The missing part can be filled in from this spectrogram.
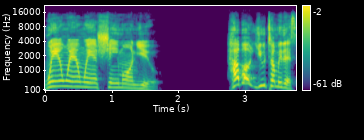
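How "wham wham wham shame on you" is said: petulant, whiny, whining voice. Mocking an opponent's reply in a debate: mock whining imitation. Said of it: "you responded to that intellectual point with".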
